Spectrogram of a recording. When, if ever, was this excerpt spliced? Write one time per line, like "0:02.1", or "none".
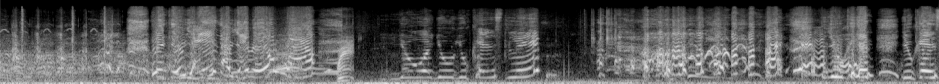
0:03.4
